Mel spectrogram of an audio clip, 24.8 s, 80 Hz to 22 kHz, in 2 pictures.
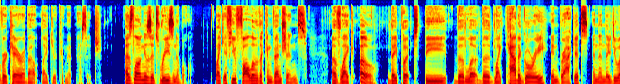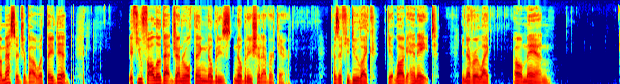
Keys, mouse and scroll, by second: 16.9 q.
